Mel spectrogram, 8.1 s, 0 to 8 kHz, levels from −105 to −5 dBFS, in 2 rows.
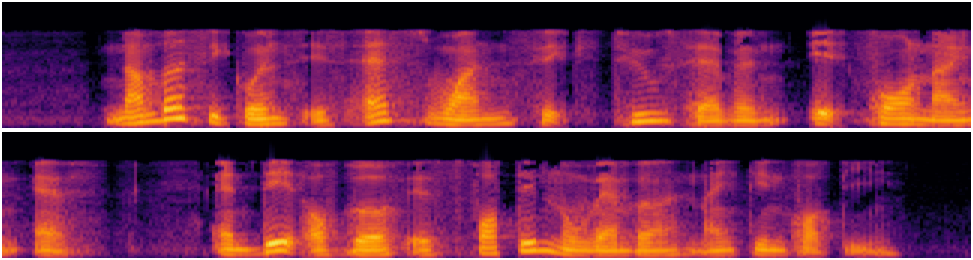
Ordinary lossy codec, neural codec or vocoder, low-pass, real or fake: AAC, 16 kbps; none; 7.2 kHz; real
